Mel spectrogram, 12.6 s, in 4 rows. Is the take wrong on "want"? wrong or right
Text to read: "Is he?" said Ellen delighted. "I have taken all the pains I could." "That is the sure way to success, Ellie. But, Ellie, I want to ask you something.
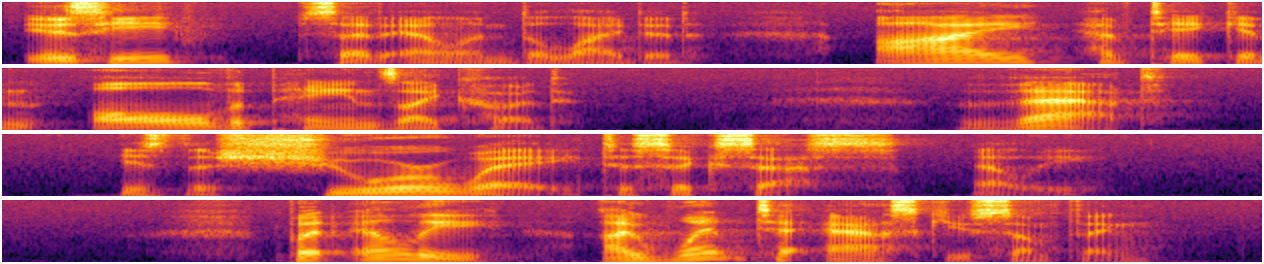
wrong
